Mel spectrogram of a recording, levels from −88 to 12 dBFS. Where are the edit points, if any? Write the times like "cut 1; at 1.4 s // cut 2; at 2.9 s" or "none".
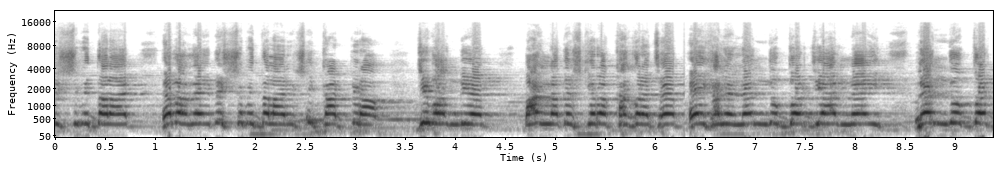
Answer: cut 1; at 6.3 s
